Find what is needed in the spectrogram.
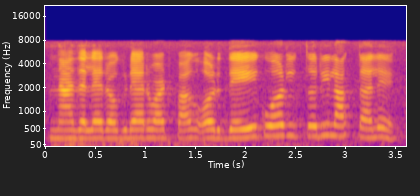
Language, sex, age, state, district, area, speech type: Goan Konkani, female, 18-30, Goa, Ponda, rural, spontaneous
